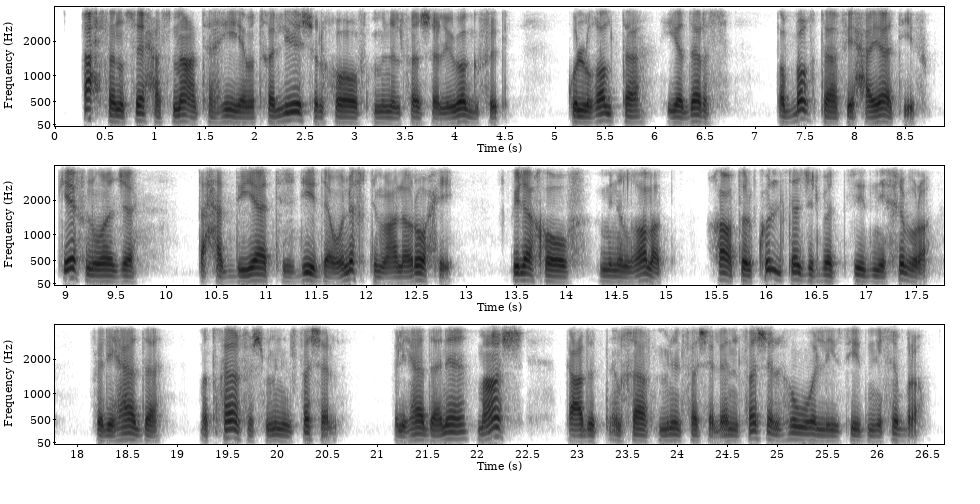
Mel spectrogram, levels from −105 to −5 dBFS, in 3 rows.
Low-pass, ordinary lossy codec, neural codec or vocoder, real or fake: 3.6 kHz; Opus, 64 kbps; none; real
